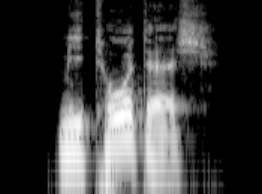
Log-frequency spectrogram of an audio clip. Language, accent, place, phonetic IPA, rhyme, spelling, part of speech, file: German, Germany, Berlin, [miˈtoːtɪʃ], -oːtɪʃ, mitotisch, adjective, De-mitotisch.ogg
- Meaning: mitotic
